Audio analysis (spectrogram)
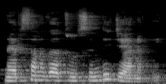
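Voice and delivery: ordinary delivery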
